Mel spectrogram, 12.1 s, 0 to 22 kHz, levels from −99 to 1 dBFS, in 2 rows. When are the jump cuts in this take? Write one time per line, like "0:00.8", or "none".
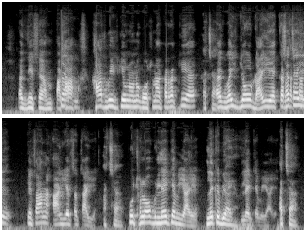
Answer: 0:01.2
